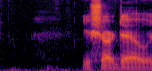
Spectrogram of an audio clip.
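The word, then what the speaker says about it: Yaşar Doğu: Yashardo is the actual way to pronounce it, but we're gonna keep calling it Dogu because we're gonna call it Dogu.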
